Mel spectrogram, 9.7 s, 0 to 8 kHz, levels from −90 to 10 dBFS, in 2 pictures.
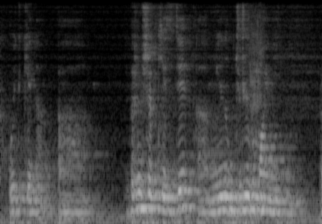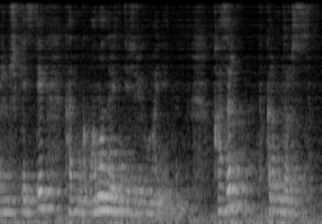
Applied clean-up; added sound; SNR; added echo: none; Fart; 15 dB; reverberation time 1.2 s.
